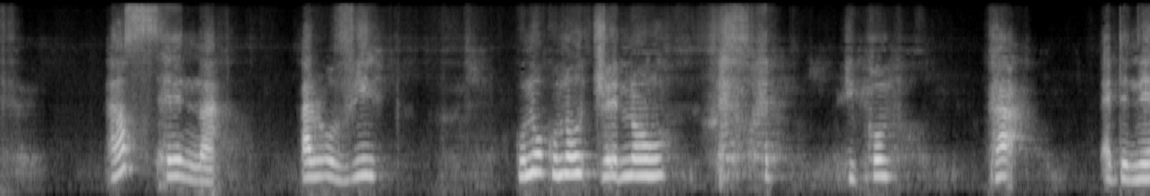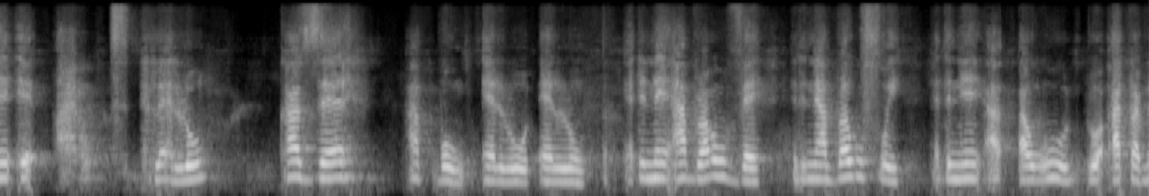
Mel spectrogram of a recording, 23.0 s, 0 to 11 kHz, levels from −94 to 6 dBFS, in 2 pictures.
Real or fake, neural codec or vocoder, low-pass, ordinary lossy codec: fake; codec, 16 kHz in and 24 kHz out, 0.6 kbps, FocalCodec, streaming, 4096 codes; 9.9 kHz; AAC, 32 kbps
